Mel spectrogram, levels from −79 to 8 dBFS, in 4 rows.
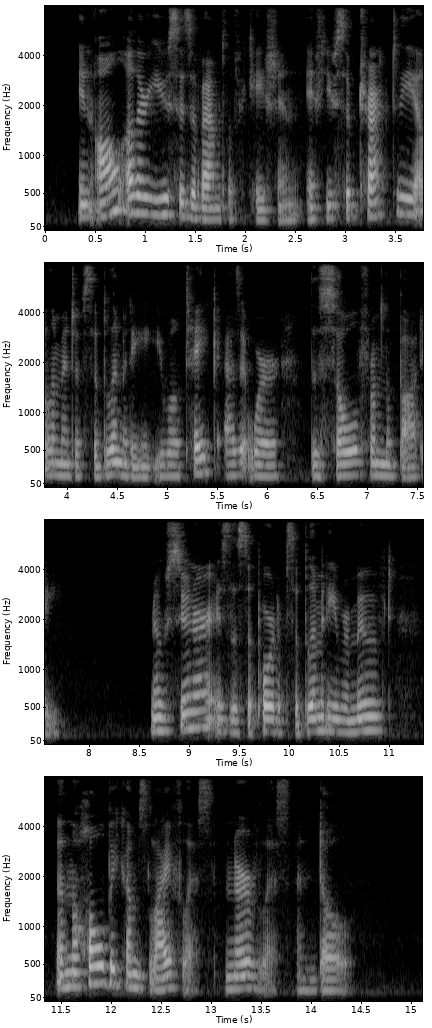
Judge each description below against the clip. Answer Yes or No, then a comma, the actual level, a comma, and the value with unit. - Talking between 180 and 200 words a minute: No, average, 160 wpm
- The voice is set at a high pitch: No, medium, 165 Hz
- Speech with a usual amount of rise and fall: Yes, average, 3.4 semitones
